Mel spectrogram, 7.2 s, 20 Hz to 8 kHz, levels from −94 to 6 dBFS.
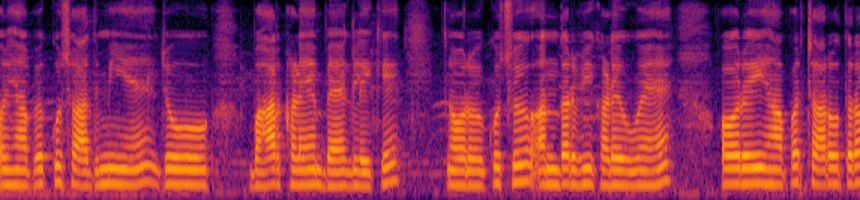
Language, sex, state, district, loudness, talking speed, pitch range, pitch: Hindi, female, Bihar, West Champaran, -18 LUFS, 210 wpm, 175-185 Hz, 180 Hz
